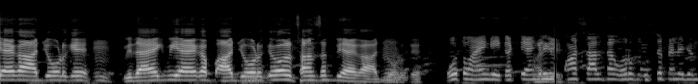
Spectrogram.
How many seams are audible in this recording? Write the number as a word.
zero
